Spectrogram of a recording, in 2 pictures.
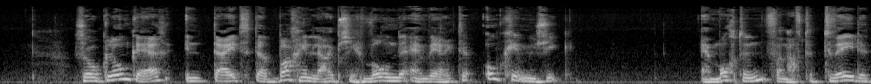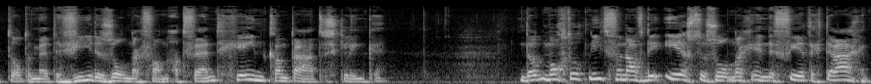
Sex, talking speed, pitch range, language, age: male, 150 wpm, 115-180 Hz, Dutch, 60-79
